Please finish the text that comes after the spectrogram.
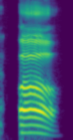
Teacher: जब हम अ का उच्चारण करते हैं अ तो ऐसा लगता है कि ये जीभ के कौन से भाग से आ रहा है? मध्य भाग से आ रहा है। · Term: मध्य स्वर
